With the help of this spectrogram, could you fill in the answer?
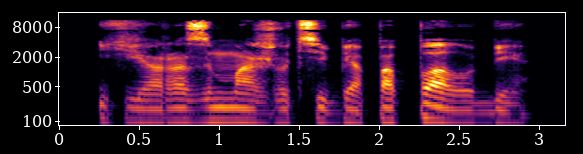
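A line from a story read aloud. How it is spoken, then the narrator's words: Through gritted teeth. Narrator (Russian): процедил Баритинский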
